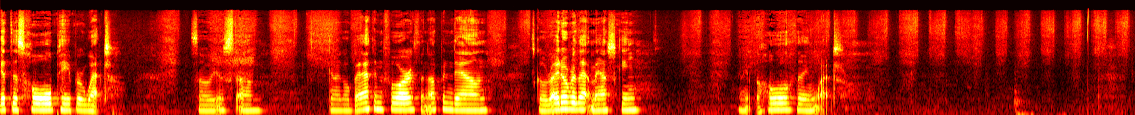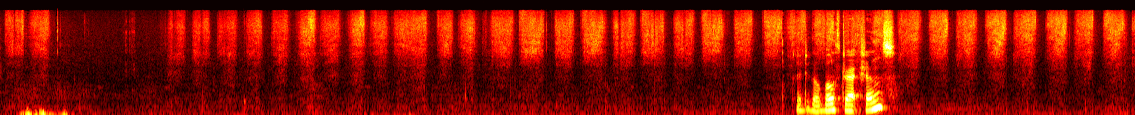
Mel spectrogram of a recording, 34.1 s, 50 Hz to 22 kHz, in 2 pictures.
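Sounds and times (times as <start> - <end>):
foam brush swishing on wet paper: 2.3 - 5.8, 6.7 - 9.4, 10.2 - 18.0, 19.5 - 34.0.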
